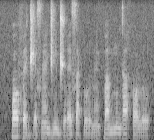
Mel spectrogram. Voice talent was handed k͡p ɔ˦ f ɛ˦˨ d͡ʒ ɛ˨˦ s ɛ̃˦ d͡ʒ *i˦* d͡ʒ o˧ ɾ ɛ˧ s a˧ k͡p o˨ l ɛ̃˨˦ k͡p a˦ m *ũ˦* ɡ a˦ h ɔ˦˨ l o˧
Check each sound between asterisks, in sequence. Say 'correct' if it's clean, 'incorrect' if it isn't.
incorrect: ĩ˦, correct

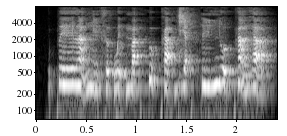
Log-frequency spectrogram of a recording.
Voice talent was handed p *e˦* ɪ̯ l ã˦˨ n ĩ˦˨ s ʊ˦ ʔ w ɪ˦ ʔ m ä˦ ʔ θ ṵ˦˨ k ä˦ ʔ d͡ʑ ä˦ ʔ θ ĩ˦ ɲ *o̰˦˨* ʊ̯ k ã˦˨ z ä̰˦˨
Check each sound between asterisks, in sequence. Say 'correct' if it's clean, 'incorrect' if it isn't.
correct, correct

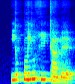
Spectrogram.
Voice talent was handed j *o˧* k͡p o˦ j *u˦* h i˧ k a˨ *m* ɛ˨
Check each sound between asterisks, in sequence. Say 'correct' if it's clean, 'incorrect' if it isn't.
correct, correct, correct

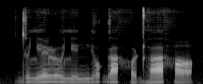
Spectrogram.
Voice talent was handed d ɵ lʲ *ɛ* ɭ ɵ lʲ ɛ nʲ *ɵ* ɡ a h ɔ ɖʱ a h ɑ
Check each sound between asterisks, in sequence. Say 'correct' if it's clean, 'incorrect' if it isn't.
correct, incorrect: ɔ

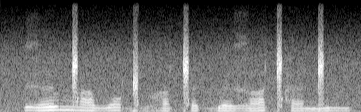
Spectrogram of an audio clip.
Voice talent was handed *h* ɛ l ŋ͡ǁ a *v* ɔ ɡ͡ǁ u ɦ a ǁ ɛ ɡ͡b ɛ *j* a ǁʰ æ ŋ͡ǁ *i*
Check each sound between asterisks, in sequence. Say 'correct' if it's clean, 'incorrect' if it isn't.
incorrect: ɣ, correct, incorrect: ɣ, correct

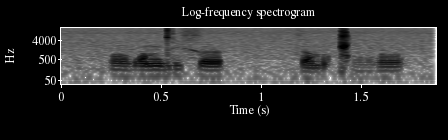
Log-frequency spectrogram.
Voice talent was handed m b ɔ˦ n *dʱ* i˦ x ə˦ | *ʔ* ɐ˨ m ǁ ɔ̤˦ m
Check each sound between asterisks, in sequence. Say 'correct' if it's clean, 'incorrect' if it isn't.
incorrect: d, incorrect: k

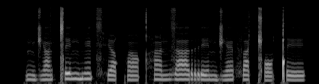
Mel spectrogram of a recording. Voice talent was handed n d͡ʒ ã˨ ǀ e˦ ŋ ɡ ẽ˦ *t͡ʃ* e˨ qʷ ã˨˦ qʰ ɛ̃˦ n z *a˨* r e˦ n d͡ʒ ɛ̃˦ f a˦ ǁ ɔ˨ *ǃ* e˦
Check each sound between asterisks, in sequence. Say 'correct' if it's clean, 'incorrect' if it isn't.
incorrect: t͡sʰ, incorrect: a˦, correct

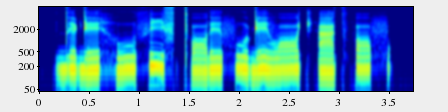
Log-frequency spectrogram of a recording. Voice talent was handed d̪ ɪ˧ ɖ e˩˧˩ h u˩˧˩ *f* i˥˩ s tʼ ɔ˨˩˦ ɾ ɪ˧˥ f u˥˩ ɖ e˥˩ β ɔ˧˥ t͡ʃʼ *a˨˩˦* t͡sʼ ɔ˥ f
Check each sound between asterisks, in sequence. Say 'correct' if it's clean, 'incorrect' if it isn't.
incorrect: θ, correct

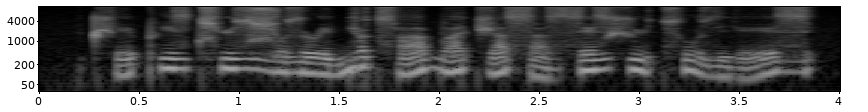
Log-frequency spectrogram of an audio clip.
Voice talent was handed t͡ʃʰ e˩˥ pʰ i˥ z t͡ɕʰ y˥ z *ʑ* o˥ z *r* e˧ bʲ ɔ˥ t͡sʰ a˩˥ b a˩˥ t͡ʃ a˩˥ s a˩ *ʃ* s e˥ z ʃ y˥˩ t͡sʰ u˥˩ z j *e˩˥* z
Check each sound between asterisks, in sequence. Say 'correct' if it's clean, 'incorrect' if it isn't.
correct, incorrect: ɹ, incorrect: z, correct

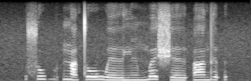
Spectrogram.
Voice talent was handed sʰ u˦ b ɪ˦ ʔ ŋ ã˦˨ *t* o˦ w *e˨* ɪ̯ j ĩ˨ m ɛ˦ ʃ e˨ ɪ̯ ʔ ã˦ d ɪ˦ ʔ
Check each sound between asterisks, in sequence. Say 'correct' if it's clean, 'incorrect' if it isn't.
correct, correct

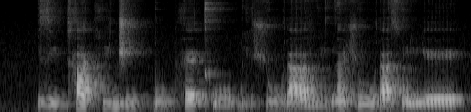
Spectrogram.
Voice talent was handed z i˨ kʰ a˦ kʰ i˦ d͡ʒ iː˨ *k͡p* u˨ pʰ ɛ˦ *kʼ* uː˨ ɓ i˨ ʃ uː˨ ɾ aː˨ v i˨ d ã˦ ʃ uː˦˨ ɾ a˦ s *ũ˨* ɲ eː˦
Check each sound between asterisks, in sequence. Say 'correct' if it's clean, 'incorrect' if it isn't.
correct, correct, correct

